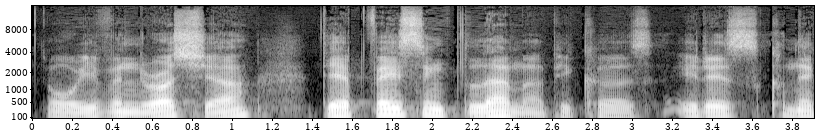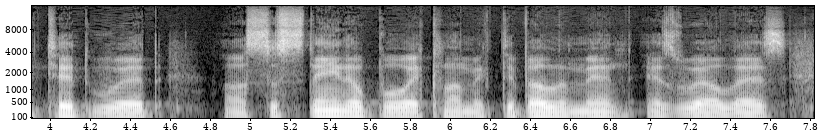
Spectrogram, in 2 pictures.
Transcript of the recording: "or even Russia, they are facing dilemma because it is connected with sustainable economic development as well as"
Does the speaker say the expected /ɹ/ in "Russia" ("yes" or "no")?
yes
